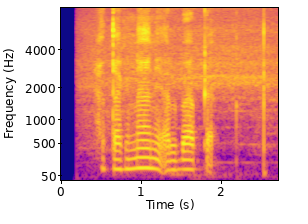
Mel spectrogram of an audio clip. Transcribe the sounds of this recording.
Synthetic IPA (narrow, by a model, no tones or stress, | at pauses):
hat̪aɡnaːniʔa̰lbaːb̚ka̰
